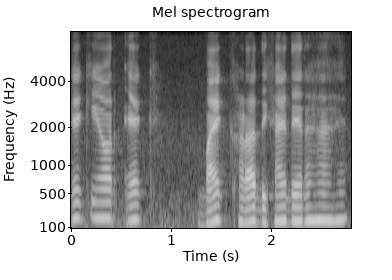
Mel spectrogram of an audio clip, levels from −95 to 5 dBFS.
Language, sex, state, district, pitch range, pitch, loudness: Hindi, male, West Bengal, Alipurduar, 160-185 Hz, 165 Hz, -19 LUFS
